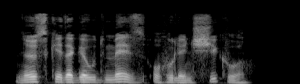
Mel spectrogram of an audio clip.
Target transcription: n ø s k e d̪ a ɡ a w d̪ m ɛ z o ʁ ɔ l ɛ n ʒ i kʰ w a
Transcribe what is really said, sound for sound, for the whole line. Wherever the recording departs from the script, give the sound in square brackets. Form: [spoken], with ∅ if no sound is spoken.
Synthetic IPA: n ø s k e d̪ a ɡ a w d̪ m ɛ z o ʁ [u] l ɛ n [ʃ] i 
